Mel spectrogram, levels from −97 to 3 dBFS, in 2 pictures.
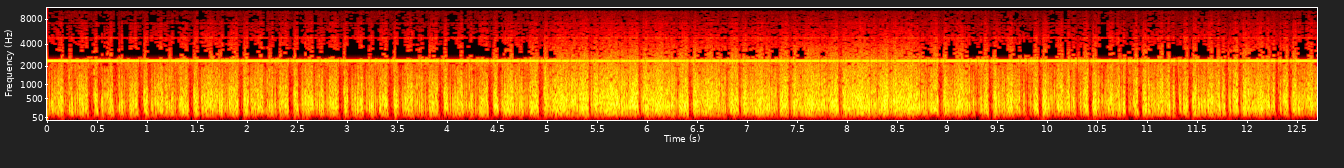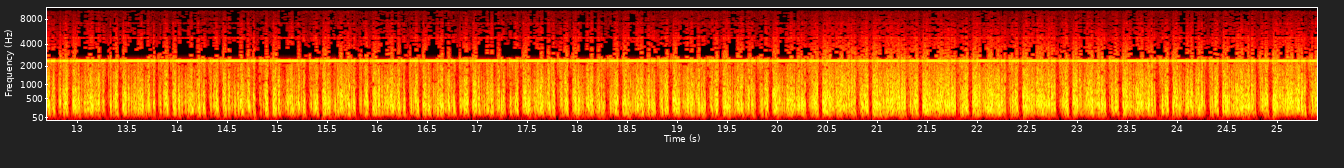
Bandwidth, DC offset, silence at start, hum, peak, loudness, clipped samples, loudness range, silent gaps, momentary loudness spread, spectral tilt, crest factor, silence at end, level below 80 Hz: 10.5 kHz; under 0.1%; 0 s; none; -2 dBFS; -17 LUFS; under 0.1%; 1 LU; none; 1 LU; -5.5 dB/octave; 16 dB; 0 s; -66 dBFS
